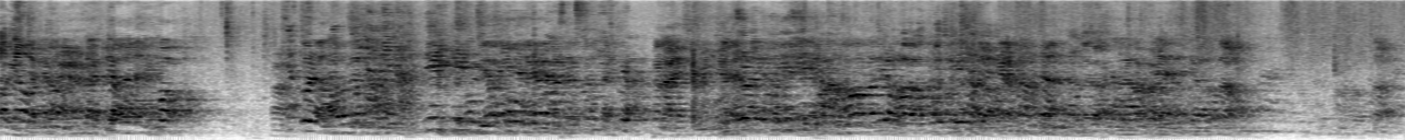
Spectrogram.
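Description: Several men and women talk and chatter at once in an echoing room.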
